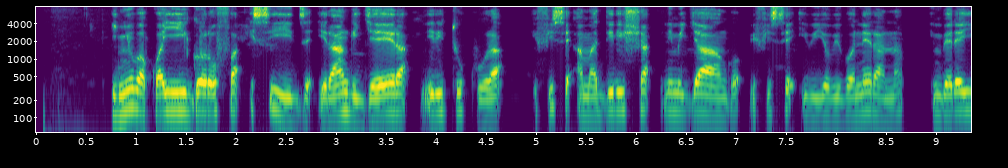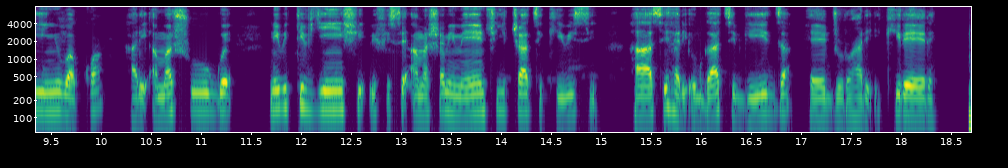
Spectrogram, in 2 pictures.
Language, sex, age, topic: Rundi, male, 25-35, education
